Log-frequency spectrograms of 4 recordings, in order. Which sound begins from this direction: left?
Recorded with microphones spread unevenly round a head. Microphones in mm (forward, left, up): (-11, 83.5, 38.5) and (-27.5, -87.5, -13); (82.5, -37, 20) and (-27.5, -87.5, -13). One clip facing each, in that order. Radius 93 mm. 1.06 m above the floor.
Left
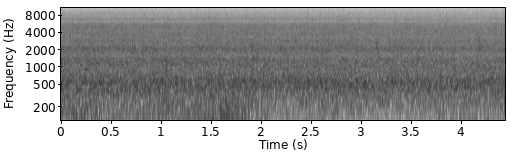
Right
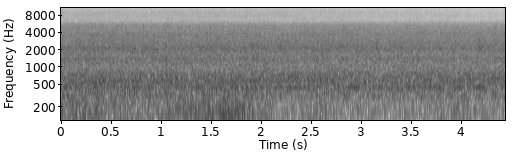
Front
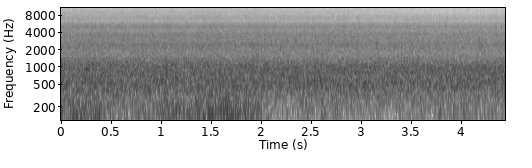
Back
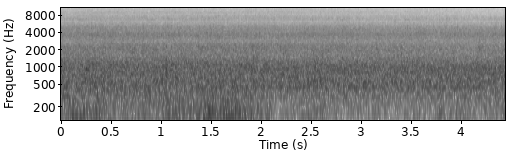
Running water, at 0.0 s.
